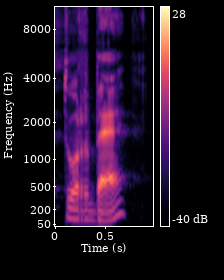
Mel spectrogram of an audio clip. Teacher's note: E for AE is definitely a late Imperial Roman as well as a medieval pronunciation of AE. It's also standard in the Italian ecclesiastical pronunciation of Latin.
